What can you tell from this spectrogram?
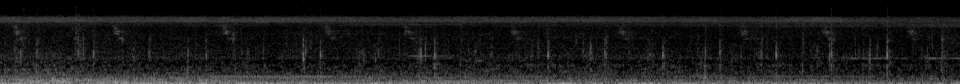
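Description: Footsteps on a stone-paved street at walking pace, short light clicks about every half second to second, over a steady high hiss and a low outdoor rumble.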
